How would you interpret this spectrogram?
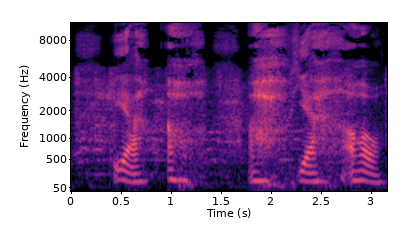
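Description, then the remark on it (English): A voice imitates heavy breathing: about five rhythmic panting gasps, each breathy and partly voiced, with brief pauses between them and no words spoken. “I mean, you act like maybe there's somebody behind me like fucking or on a bed or I should be breathing really hard and just like that.”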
